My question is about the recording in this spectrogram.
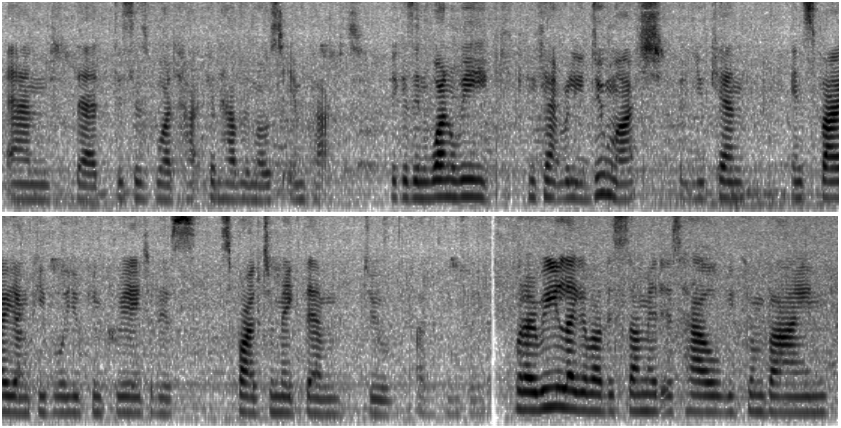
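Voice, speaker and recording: A woman's voice: on the low side, flat delivery, moderate pace, few pauses, noisy background. A woman in her twenties from Spain, answering interview questions earnestly as a summit participant. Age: 20s.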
